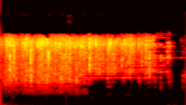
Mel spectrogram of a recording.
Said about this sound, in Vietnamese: Thầy rất vui khi nghe được một tràng vỗ tay thật giòn, thật to của các quý vị.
